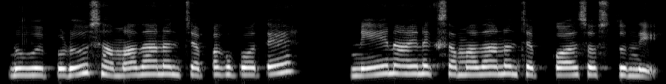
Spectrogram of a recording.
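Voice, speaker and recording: A woman voicing a stern middle-aged mother who scolds firmly, quoted while retelling a TV serial scene in her own fairly high voice. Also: level tone, fast, dry recording, clean studio sound, natural voice. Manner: firm, scolding tone.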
